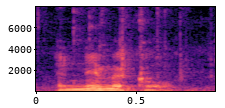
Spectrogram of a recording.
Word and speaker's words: inimical: Inimical. Inimical, yes, that's the word I was looking Like for. enemy. Quite Inimical. kind of. It's actually spelled with an I, so it's inimical.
